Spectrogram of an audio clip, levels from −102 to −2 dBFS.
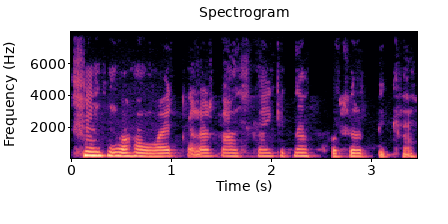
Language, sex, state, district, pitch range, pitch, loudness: Hindi, female, Bihar, Kishanganj, 195-210 Hz, 200 Hz, -21 LUFS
